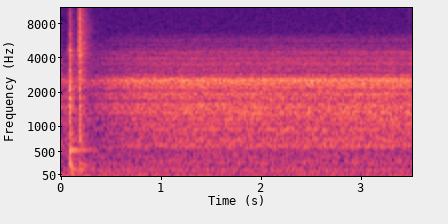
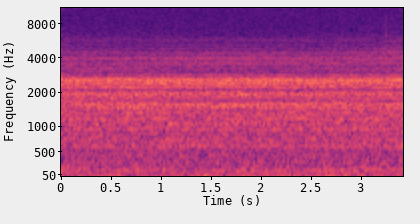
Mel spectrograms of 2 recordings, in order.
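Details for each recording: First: Johnson Messenger CB radio after a capacitor replacement, final test with squelch down. Two switch clicks, then an even hiss with a faint steady tone; the receiver is alive and picking up band noise normally. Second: Johnson Messenger CB radio after a capacitor replacement, on restricted power on channel 5 with squelch all the way down. Steady hiss with a sustained musical tone near 2.5 kHz; the owner says it is interference from his furnace fan.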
